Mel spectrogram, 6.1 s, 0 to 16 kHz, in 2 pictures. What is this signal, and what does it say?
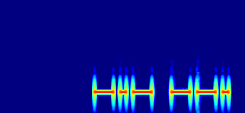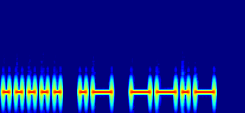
Morse code, heard as a keyed tone, about 18 wpm, 700 Hz. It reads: KG5AQ
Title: Speed Racing - USA 2x2 Call Signs 15wpm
